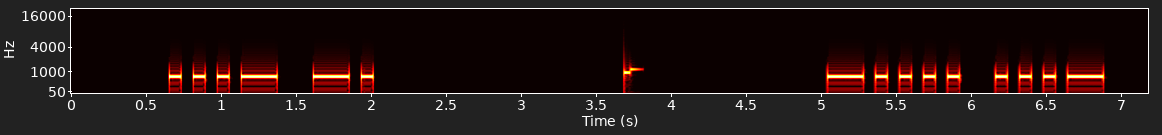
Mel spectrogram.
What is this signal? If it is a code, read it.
Morse code, heard as a keyed tone, about 15 wpm, 700 Hz. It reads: VN 6V
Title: All Cut Numbers - 2-Digit 15wpm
